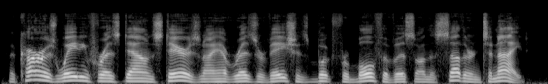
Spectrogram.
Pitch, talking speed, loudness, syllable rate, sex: 135 Hz, 230 wpm, -17 LUFS, 5.4 syllables/s, male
